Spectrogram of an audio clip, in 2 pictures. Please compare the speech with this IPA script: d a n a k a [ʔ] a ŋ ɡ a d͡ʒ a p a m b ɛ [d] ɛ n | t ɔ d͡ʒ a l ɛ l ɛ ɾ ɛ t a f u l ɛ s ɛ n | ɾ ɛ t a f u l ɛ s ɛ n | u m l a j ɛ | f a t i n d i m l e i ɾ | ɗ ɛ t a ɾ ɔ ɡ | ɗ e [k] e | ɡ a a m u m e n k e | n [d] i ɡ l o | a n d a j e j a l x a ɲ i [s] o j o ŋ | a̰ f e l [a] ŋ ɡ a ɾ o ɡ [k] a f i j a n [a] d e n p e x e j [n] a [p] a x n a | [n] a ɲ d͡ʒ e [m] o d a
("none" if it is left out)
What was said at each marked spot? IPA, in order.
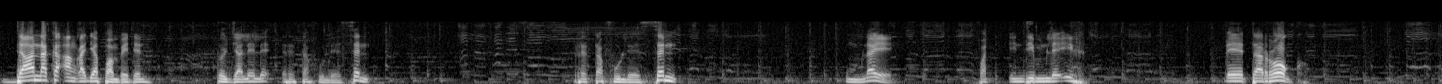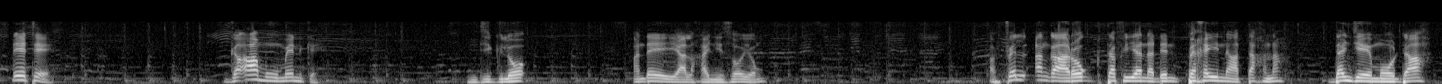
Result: ʔ, d, t, d, s, a, t, a, n, t, d, m

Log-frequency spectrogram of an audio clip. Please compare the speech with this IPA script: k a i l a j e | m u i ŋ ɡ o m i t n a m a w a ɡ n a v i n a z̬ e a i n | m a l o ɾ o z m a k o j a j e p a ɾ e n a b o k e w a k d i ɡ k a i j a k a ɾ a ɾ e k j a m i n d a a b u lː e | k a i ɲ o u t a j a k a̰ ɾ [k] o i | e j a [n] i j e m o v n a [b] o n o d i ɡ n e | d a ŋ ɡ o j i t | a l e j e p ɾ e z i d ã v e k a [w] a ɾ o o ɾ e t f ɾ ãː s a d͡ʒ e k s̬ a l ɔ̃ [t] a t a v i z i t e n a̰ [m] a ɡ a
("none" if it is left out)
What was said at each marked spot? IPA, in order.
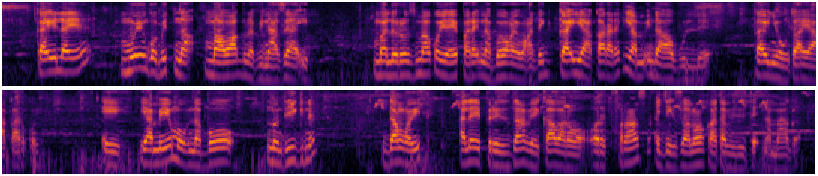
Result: k, m, b, w, k, m

